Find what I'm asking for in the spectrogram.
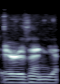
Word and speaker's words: Arizin: Paul Arizin, I can't remember how to say his name. – Arizin, yep.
